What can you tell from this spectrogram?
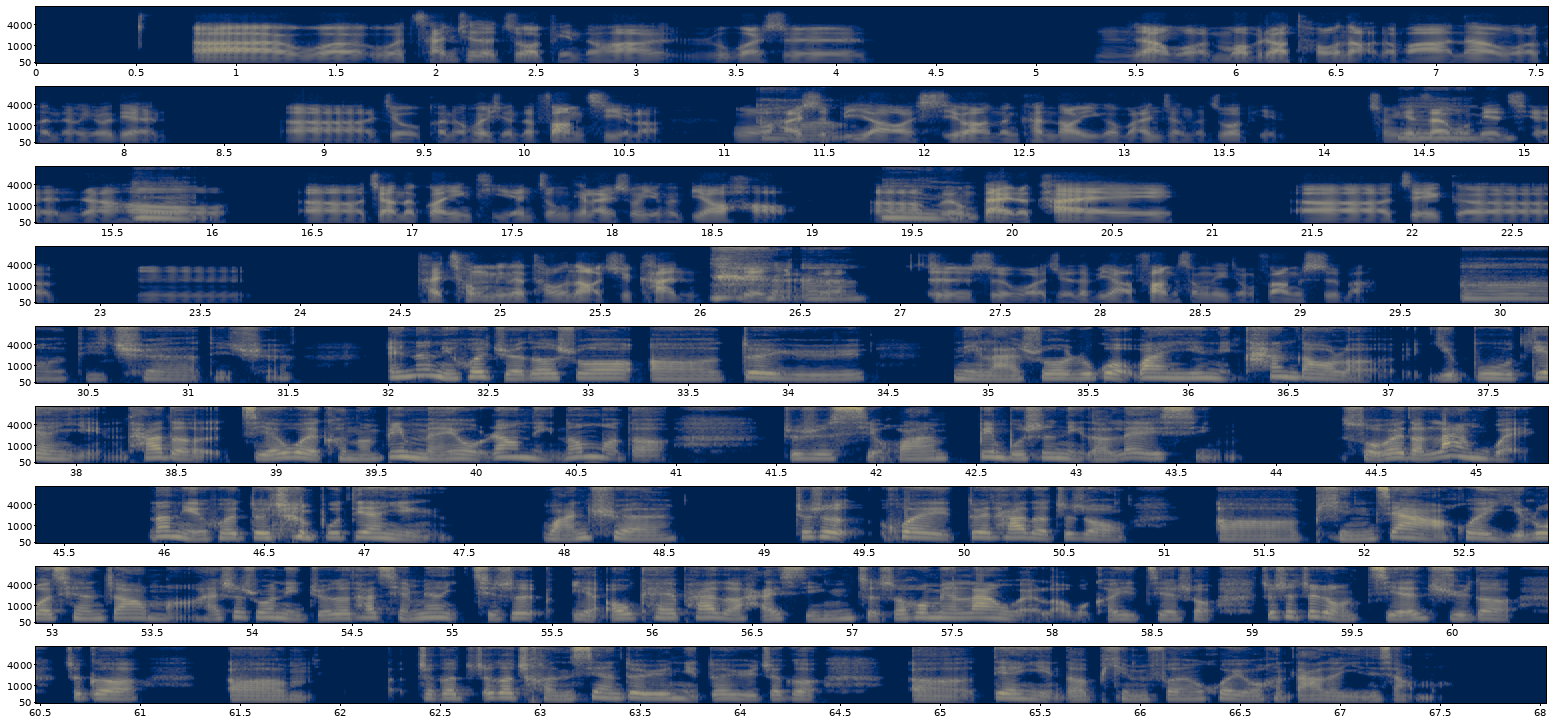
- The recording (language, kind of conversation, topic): Chinese, podcast, 电影的结局真的那么重要吗？
- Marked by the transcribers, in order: other background noise; chuckle; laughing while speaking: "这部"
